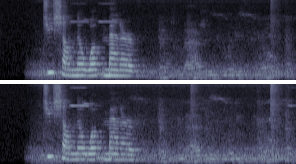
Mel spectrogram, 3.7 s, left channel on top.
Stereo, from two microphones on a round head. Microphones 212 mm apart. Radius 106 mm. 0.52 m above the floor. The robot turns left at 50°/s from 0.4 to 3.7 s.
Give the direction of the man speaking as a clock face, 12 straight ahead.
8 o'clock.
